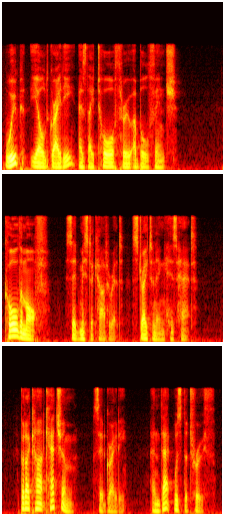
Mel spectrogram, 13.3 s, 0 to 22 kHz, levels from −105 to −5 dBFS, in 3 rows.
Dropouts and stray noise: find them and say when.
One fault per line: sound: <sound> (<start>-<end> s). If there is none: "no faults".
no faults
